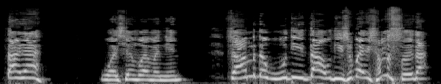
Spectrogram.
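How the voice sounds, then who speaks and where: A shrewd, fretful sworn brother from an old storytelling tale, acted by a male storyteller, voice pitched up high and pressing hard. His words come quick and insistent, earnest and pleading, the sound husky and close and dry. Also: animated, fairly bright tone, no room sound, heavily acted. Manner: raised, rapid, insistent pleading.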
